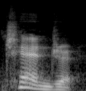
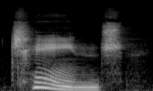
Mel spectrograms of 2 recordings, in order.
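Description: First: The vowel is a short flat 'a' before n. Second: The vowel glides like 'ay' before the n. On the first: The speaker calls it wrong. "而不要读change angel，这都不对" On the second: The speaker calls it right. "就像改变change"

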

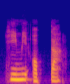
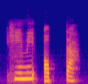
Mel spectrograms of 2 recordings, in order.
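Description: No difference in how they are said.

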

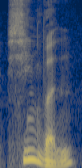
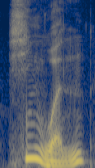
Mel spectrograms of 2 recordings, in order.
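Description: First: The second syllable starts with a v-like sound. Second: The second syllable starts with a rounded-lip w sound. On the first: The speaker calls it wrong. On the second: The speaker calls it right.

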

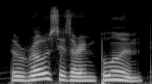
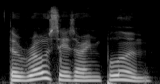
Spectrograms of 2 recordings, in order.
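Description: No difference in how they are said.

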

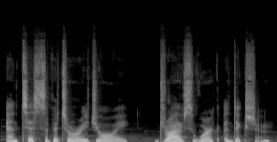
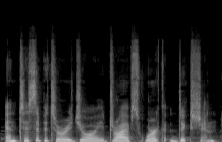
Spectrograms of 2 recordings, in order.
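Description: First: The sentence is said at a normal pace. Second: The sentence is said at a faster pace.

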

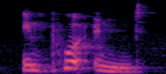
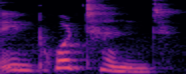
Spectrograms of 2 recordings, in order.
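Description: First: The t is swallowed and followed by a nasal. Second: The t is clearly released. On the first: "它会把那个important 那个t 给吞掉" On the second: "它就不会读成important"

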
